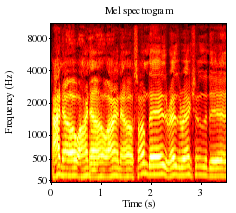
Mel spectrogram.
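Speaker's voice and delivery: loud, dismissive, eye-rolling, sarcastic brush-off tone. Retelling Martha's answer to Jesus about her dead brother: imitating Martha's sarcasm. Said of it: "I think sarcastically".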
